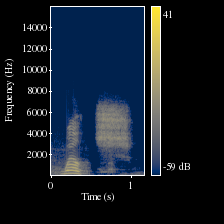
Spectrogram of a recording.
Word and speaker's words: Welch: going to just stun robin is your last name pronounced welsh or welch welch ch like the grape juice like the grape juice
